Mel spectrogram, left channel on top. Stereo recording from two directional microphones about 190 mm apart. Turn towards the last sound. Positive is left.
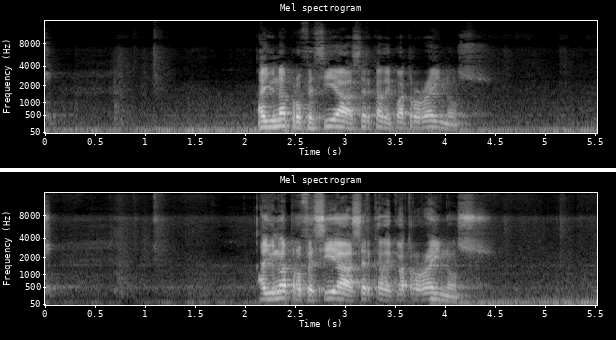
turn(degrees=-15)  # may be behind; listen again after turning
